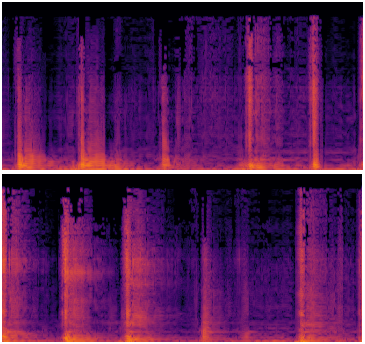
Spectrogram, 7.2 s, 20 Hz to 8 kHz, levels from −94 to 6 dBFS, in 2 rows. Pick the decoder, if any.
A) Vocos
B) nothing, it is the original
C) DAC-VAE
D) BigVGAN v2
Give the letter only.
D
